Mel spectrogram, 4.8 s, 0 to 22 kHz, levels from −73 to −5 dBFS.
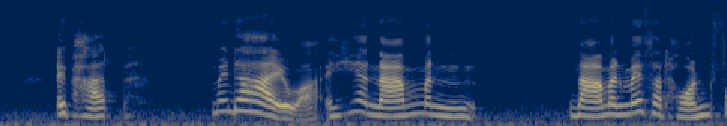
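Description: A short speech recording with no technical faults to point to anywhere in the signal.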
